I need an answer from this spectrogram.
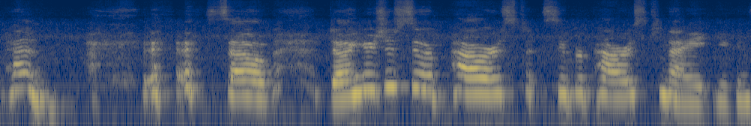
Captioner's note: laughing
